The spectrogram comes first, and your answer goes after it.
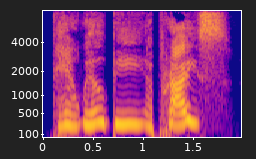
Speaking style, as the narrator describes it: she breathed

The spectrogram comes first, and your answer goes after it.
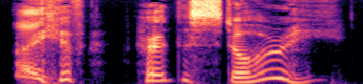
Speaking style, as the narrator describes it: faltered Taramis

